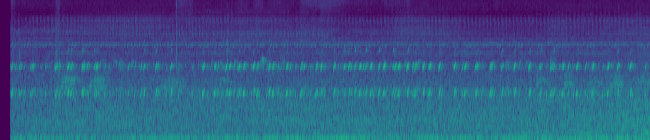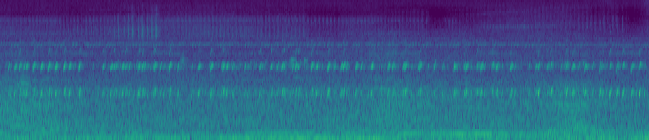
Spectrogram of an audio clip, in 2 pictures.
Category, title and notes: Sound effects > Animals
Birds and frogs
birds, forest, frogs, nature, toads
